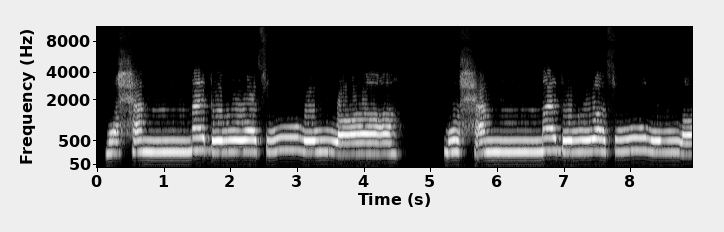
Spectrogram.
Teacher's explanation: मीम मुशद्दद पे 2 हरकत जितना हमने नाक में आवाज को रोकना है।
